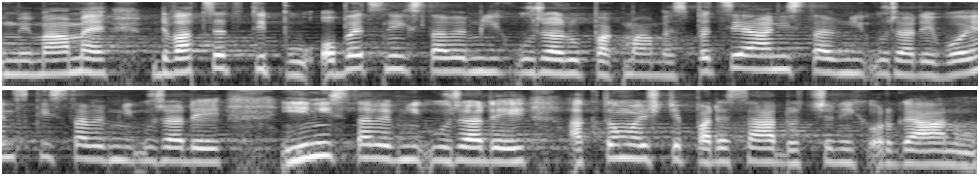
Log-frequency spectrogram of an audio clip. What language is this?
Czech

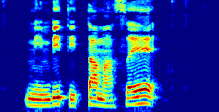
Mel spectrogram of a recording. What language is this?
Matsés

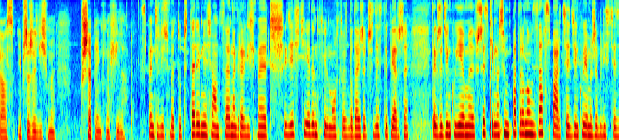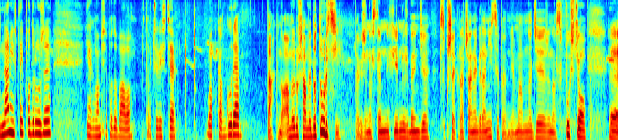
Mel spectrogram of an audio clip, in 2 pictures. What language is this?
Polish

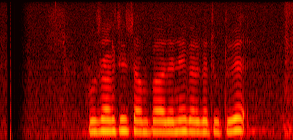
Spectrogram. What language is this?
Sinhala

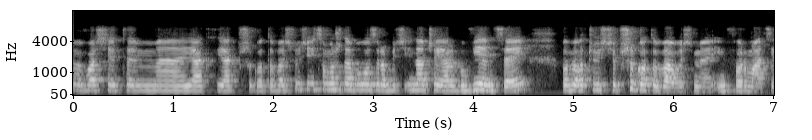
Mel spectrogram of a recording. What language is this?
Polish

